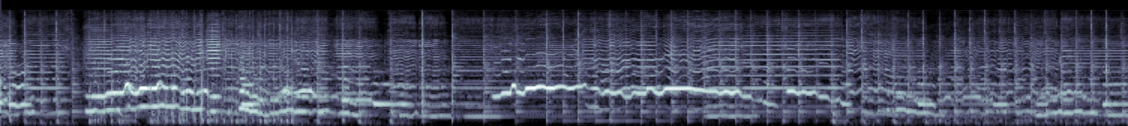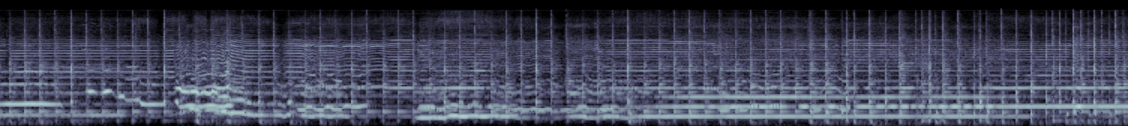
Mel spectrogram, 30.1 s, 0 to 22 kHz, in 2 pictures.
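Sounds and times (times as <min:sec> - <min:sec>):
bamboo flutes playing a melody: 0:00.0 - 0:30.0
tanpura drone: 0:00.0 - 0:30.0
fast hand-drum strokes: 0:09.3 - 0:20.0.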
